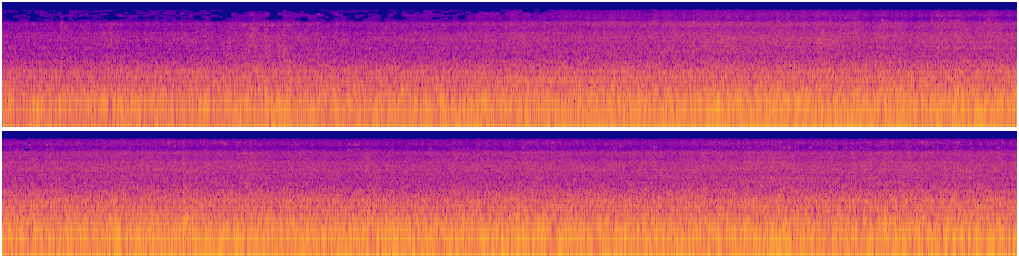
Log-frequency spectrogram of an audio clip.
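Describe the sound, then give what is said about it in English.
A big truck rumbles on the road, its heavy engine drone and tyre roar holding steady and loud throughout, with no one speaking. “Oh, big truck.”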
